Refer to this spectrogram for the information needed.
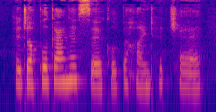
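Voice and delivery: ordinary delivery, nothing marked

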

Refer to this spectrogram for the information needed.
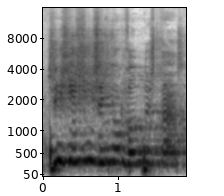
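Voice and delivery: high, breathless eager answer; eager desperate man. Acted. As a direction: grab at the voice with hope. Man answers God, hanging.

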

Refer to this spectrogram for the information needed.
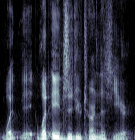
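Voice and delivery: usual speaking voice

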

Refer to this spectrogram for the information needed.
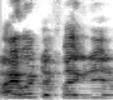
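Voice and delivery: shouted high, angry customer; loud mock yell. Southern customers acted, yelling.

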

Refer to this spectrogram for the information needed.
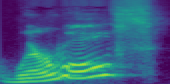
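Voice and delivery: high, loud rise on WEREWOLVES; mock-surprised WEREWOLVES with a big questioning lift. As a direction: retell it as an astonished question, WEREWOLVES swooping upward. She questions, he confirms.

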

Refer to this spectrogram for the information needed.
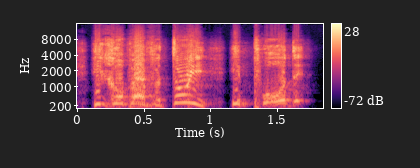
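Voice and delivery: jumps high as the shot goes up; excited call. Real, not acted. Streamer calling his own shot, excited and high. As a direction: call the three like it's the game winner. Hyped call of a three attempt.

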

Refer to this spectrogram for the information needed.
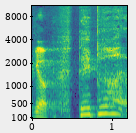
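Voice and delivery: high-pitched mock yell; retold yelling. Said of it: "he's yelling at him".

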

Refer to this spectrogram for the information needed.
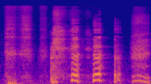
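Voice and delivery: loud high cackle; loud laugh. Real, not acted. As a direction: burst out laughing loudly. Laughing at the Grinch joke.

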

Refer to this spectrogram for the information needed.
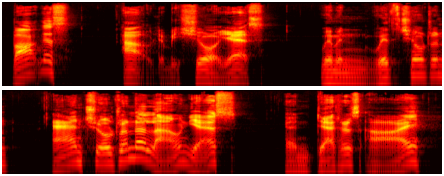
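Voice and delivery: swooping high on key words; lilting rustic character voice; Barnstable, obliging rustic keeper. A narrator's reading. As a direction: play an obliging country keeper. Voices Barnstable listing the inmates.

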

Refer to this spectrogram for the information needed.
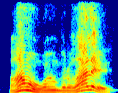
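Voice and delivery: loud, exasperated coach's urging; pushing someone on. Retold or imitated. Trainer pushing slow male clients, loud urging. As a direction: imitate a trainer shoving them forward by voice. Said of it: "empujarlos hacia allá es como".

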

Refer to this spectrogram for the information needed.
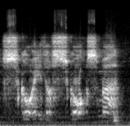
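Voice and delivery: drawn-out Scottish introduction; bellowed slow Scottish voice; Scotty the Scotsman. Acted. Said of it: "as a Scottish man called Scotty".

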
